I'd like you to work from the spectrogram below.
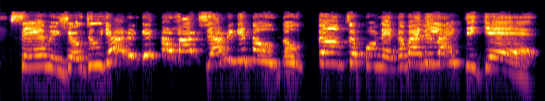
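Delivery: high, fast, shouted teasing; playful high shout at a commenter with no likes. Real, not acted. Teasing Sam about no likes.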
